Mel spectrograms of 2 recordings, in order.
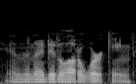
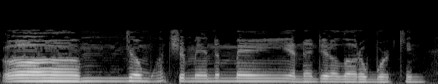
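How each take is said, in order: First: Said in the usual way. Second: Loud, drawn-out put-on voice; bad Brent impression. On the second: Host mimicking his absent co-host's monthly wrap-up, bad exaggerated impression. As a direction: stretch the words out in a badly faked imitation. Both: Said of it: "I had a really bad Brent impression".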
